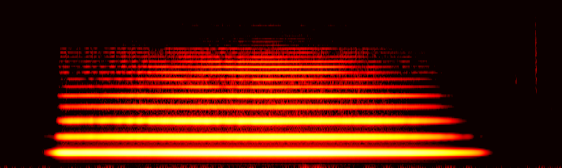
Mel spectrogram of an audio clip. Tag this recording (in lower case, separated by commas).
wind instrument, musical instrument, music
